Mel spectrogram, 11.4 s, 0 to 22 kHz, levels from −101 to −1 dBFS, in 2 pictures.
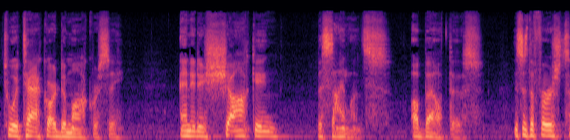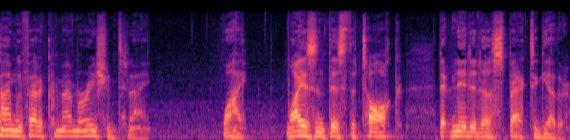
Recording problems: uneven, jittery; strongly; from 1.5 to 11 s

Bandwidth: 15 kHz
